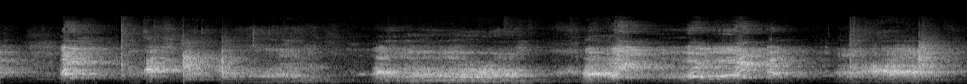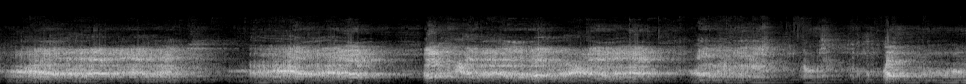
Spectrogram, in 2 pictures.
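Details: Weimaraner dog making funny noises, drawn-out whiny groans and grumbles repeated in bursts of one to two seconds, wavering in pitch, with brief silences between them.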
